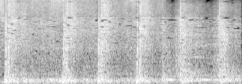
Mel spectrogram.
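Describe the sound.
A naval main gun on the warship Pingdingshan fires continuously at an aerial target. Heavy booming shots come in a rapid, even series about every half second, loud and without voices.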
